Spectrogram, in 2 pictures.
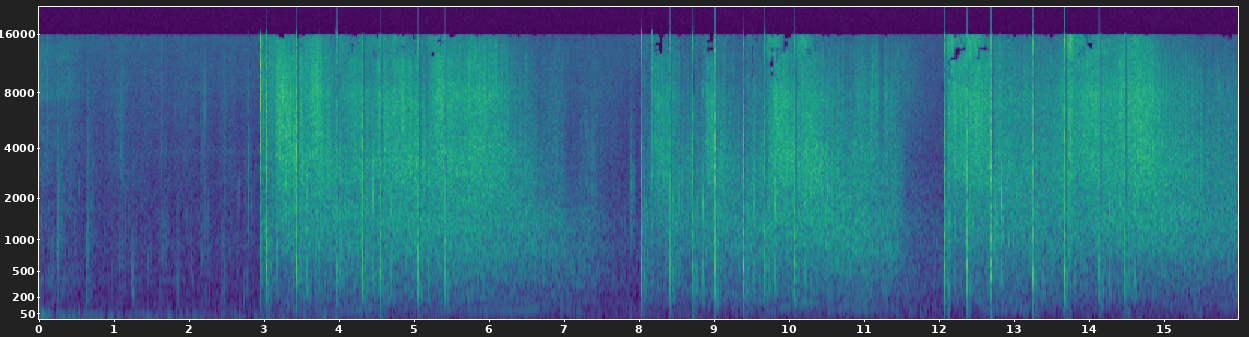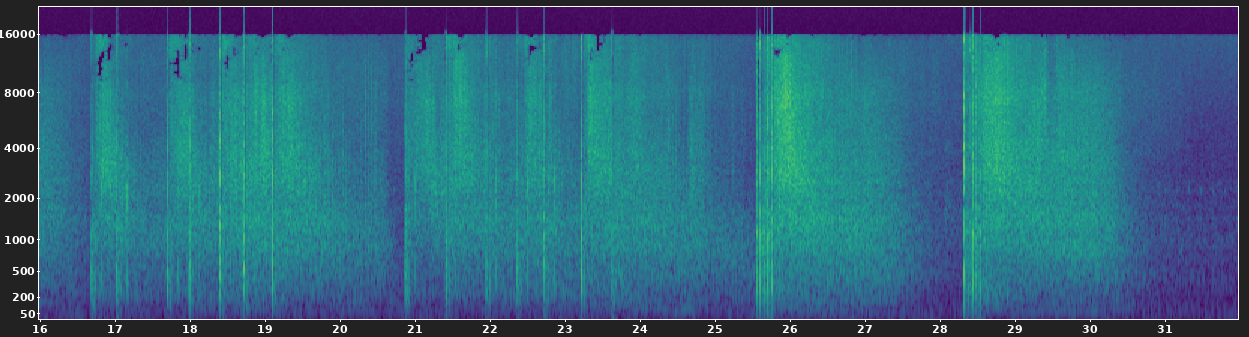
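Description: A Röder Chaos Kometen firework battery (49 shots of 20 mm turning coloured comets) firing in salvos. From about three seconds in come seven volleys, each a rapid string of sharp launch cracks over a rushing hiss that fades over a few seconds. The last two volleys open with the loudest bursts.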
